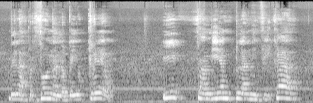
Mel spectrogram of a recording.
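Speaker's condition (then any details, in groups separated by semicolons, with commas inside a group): Cerebral palsy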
